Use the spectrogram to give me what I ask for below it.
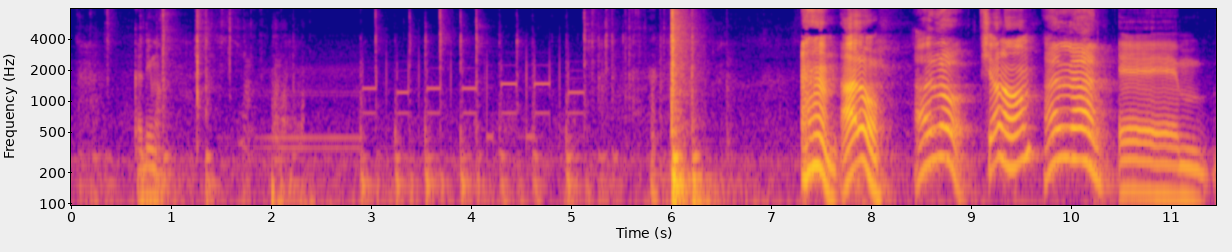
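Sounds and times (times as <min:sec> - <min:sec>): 
speech: 0:00.6 - 0:01.1, 0:07.5 - 0:11.4
touch-tone telephone dialing as a radio show host calls a listener: 0:02.8 - 0:05.3.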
